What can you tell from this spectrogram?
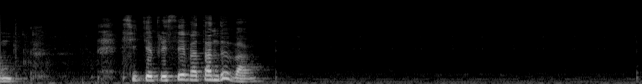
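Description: No technical faults are audible.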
